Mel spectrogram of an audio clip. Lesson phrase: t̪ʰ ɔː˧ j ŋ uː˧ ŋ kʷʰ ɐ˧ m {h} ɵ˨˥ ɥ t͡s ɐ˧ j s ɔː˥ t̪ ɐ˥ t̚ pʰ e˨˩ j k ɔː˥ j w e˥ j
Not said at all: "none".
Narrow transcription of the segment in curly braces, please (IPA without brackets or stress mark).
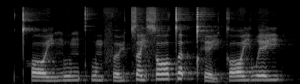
f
